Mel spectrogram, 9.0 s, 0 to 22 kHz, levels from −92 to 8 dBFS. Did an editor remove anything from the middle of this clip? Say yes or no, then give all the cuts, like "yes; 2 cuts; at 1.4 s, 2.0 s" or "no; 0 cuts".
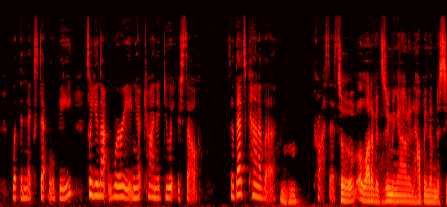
no; 0 cuts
